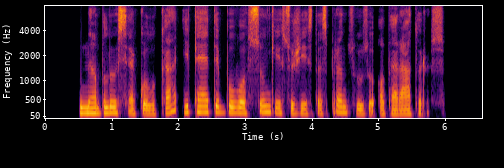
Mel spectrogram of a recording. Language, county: Lithuanian, Šiauliai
